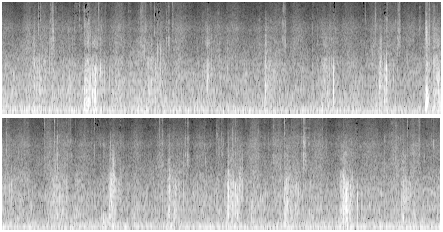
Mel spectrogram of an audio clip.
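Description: Footsteps of a person walking at an easy, even pace, a step roughly every half second, over a low steady rumble.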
